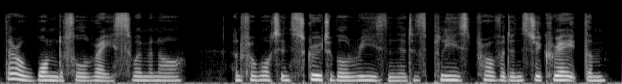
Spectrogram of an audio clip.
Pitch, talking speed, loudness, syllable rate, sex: 190 Hz, 175 wpm, -18 LUFS, 5.8 syllables/s, female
